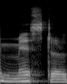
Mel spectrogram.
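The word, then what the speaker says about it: Mister: میسټر دا ام ای اس ټي ای آر دا ماسټر نه دی، تلفظ یې میسټر دی.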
